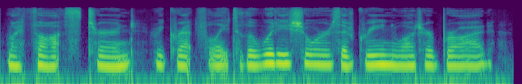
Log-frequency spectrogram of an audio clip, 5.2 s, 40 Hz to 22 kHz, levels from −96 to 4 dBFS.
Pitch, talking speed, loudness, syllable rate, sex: 170 Hz, 125 wpm, -17 LUFS, 4.1 syllables/s, female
